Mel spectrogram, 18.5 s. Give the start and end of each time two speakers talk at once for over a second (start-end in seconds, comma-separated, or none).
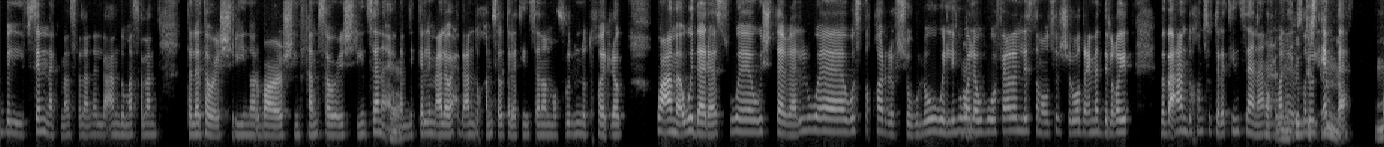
16.7-18.0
